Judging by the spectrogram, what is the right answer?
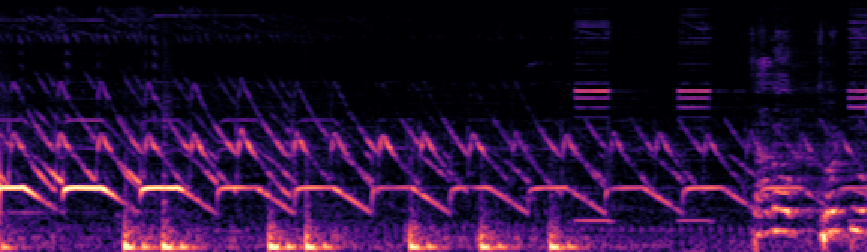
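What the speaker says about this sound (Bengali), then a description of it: "প্রথমেই বারুইপুর পৌরসভার অ্যাম্বুলেন্স, বারুইপুর মহকুমা শাখার ভারতীয় রেড ক্রস সোসাইটির অ্যাম্বুলেন্স" Ambulances of the Baruipur municipality and the Red Cross roll past in a Republic Day parade, a loud wailing siren cycling through repeated rising and falling sweeps about once a second, with a brief burst of other noise near the end.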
